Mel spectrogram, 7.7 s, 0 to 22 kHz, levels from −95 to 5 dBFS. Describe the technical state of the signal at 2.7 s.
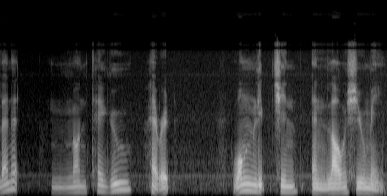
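At 2.7 s automatic gain rising is under way: from 1.02 to 3.47 s the gain control lifts its level by about 9 dB, so speech and background swell together.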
